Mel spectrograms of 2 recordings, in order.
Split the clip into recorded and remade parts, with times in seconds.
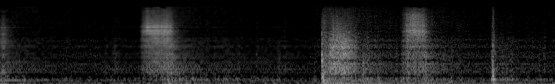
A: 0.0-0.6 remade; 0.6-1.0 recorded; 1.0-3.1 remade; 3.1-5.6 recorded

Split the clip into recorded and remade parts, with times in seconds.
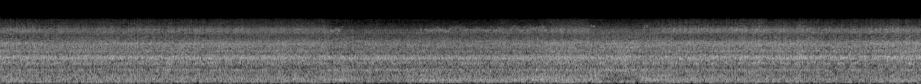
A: 0.0-0.6 remade; 0.6-1.2 recorded; 1.2-2.1 remade; 2.1-3.2 recorded; 3.2-3.6 remade; 3.6-6.6 recorded; 6.6-9.2 remade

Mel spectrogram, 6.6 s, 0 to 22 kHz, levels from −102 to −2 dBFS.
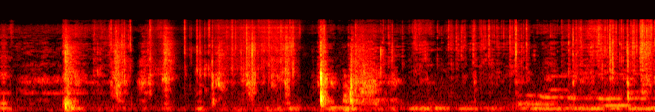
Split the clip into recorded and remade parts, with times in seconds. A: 0.0-1.5 recorded; 1.5-3.1 remade; 3.1-6.6 recorded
